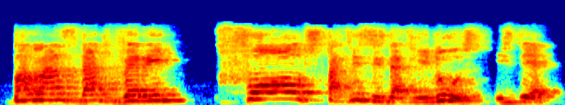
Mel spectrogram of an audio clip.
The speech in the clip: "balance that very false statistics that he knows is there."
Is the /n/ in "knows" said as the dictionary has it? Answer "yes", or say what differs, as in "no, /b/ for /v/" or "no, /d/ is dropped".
no, /l/ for /n/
